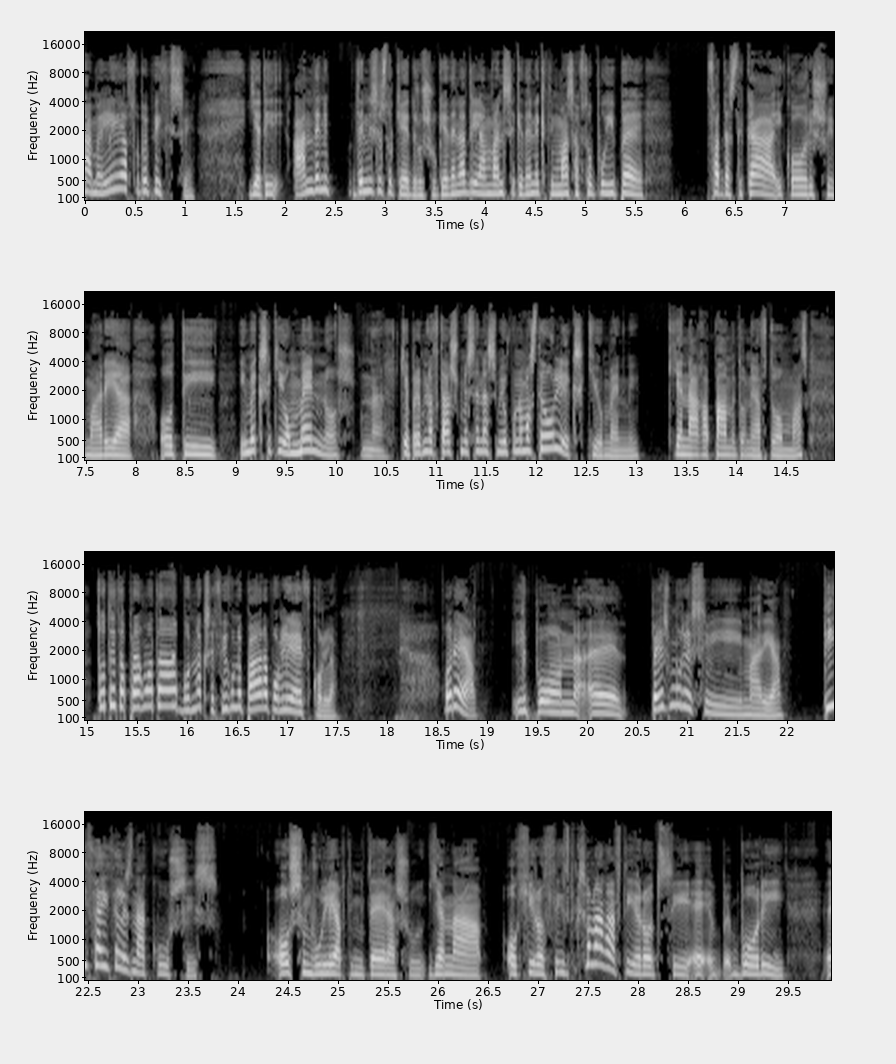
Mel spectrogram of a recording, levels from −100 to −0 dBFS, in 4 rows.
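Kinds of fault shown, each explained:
Corrupt frame decoded: the decoder played compressed frames with flipped bits, misplacing energy in frequency, giving brief blips near 9.98 s and 15.84 s, the second much louder.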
